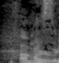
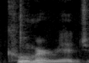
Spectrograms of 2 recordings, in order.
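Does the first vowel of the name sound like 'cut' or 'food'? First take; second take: cut; food. First: The first vowel is a short 'uh' sound. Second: The first vowel is a long 'oo' sound. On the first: The speaker calls it right. "pronounce it right. So I'm getting it on the record" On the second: The speaker calls it wrong. "it's not Coomer Ridge, as we keep saying"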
